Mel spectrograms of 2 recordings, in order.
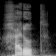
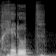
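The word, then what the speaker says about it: חרות: doblar se podía enrollar incluso la torá dice en hebreo haruth pero lo interesante es que también se puede pronunciar como gerut Libertad en en español lo interesante es que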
